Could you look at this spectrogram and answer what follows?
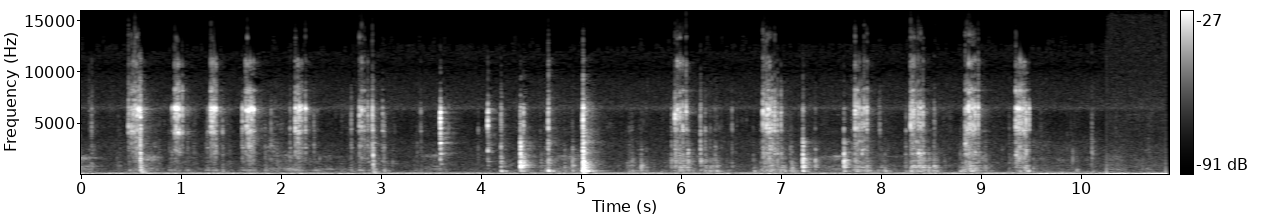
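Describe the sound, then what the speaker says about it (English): Ratchet clicking in quick, repeated strokes while tightening a hose clamp on a duct on a Mini Cooper R53 supercharger, close and fairly quiet over a low steady hum, no voices. "Here I'm tightening the hose clamp that goes to that little piece of duct."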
